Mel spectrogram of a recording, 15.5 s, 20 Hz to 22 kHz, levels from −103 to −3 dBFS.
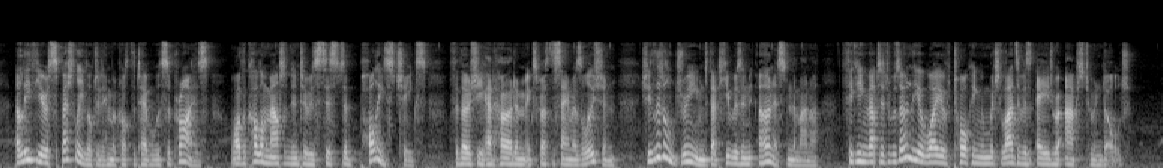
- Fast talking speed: Yes, fast, 230 wpm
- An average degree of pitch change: No, wide, 7.0 semitones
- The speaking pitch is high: No, low, 135 Hz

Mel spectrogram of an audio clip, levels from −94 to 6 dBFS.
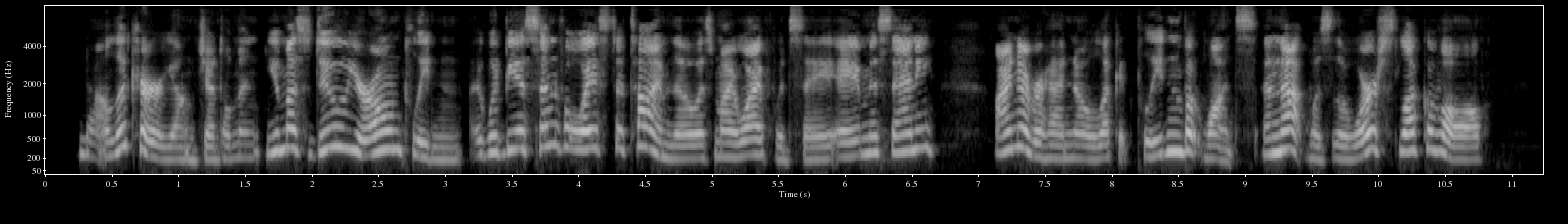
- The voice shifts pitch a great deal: Yes, wide, 7.9 semitones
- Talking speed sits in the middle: No, fast, 240 wpm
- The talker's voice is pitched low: No, very high, 250 Hz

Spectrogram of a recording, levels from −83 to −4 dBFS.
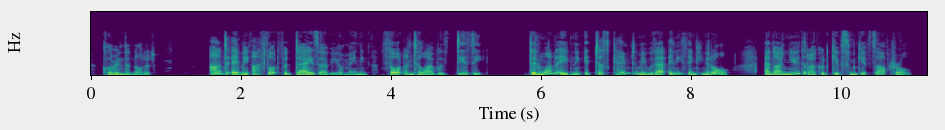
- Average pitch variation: No, wide, 7.3 semitones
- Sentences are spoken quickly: Yes, fast, 220 wpm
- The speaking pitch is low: No, high, 205 Hz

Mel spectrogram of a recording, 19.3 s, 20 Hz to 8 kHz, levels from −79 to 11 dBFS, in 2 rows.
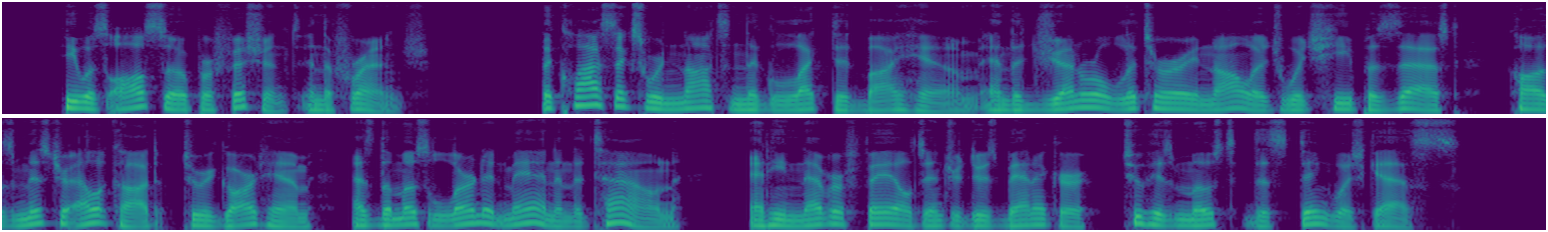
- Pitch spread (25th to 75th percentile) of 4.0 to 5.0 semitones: Yes, average, 4.5 semitones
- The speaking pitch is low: Yes, low, 105 Hz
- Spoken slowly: No, average, 150 wpm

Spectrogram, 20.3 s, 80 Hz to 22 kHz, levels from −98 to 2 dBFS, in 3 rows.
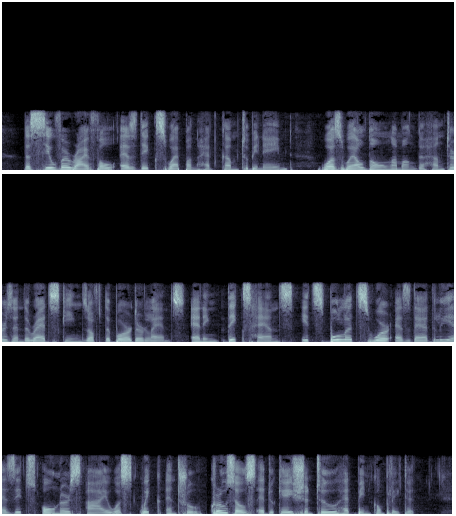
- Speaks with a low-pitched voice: No, medium, 185 Hz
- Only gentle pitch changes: Yes, narrow, 2.0 semitones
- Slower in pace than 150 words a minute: Yes, average, 140 wpm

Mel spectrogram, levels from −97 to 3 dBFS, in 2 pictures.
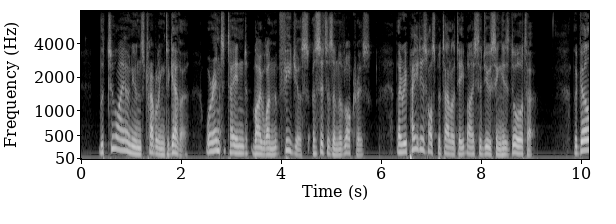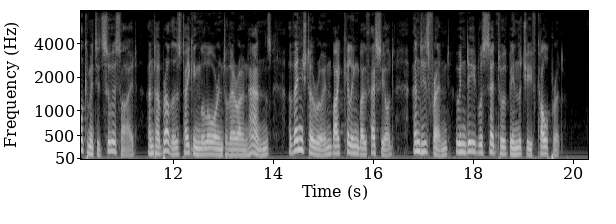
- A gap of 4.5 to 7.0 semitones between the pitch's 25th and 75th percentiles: Yes, average, 5.0 semitones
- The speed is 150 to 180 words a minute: Yes, average, 165 wpm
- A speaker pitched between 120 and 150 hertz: Yes, medium, 140 Hz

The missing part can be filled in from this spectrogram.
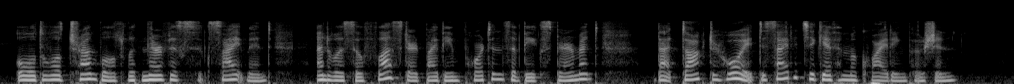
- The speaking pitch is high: Yes, high, 200 Hz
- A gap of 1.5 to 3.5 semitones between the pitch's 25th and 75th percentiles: No, average, 3.9 semitones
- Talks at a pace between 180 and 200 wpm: No, average, 155 wpm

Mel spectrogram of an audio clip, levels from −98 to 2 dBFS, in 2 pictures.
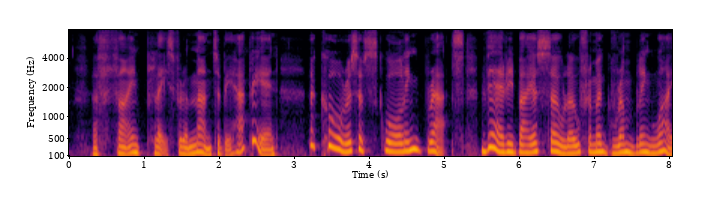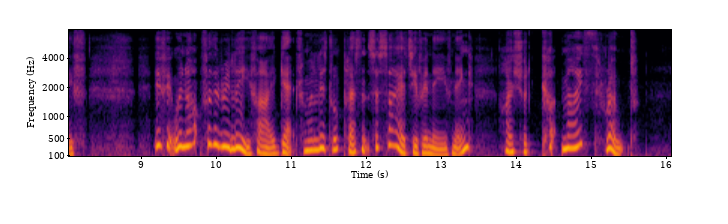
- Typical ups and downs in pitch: No, wide, 7.7 semitones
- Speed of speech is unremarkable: Yes, average, 170 wpm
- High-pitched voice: Yes, high, 195 Hz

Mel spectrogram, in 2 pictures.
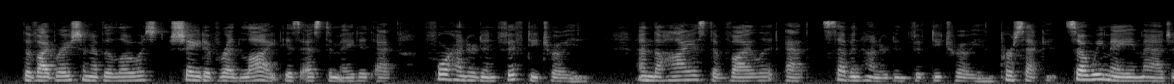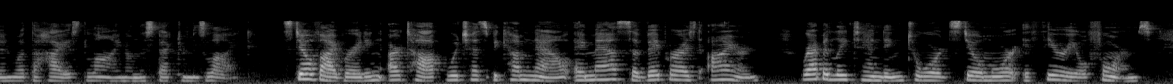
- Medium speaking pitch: Yes, medium, 180 Hz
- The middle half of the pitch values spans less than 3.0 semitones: No, average, 3.5 semitones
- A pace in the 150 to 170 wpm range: No, average, 140 wpm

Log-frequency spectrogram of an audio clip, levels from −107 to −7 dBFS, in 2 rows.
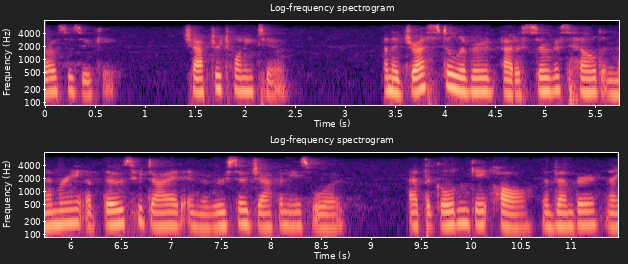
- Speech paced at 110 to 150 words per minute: Yes, average, 145 wpm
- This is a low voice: No, medium, 175 Hz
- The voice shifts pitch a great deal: No, narrow, 2.5 semitones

